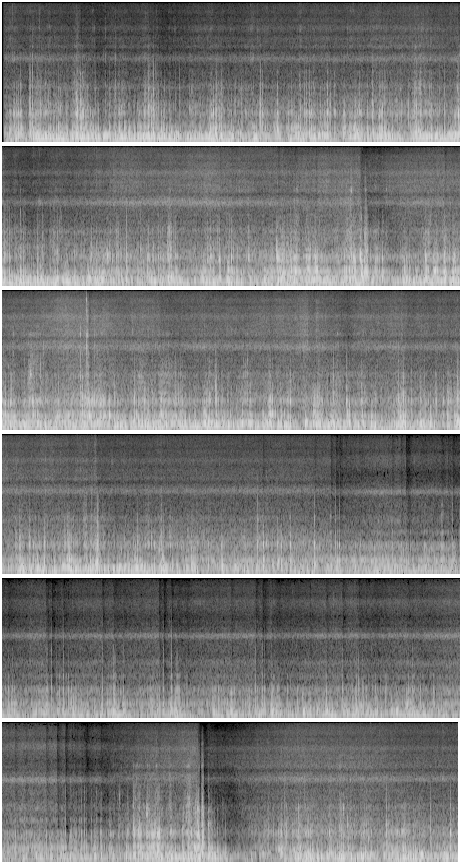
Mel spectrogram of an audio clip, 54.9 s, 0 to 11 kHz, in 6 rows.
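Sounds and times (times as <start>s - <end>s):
whitewater rapid rushing: 0.0s - 39.0s, 44.8s - 54.9s
wind buffeting microphone: 0.0s - 54.9s.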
